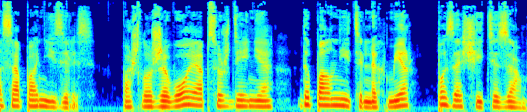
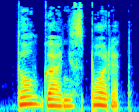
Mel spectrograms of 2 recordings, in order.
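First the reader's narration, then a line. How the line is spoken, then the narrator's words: Whisper. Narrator (Russian): прошептала Полина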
